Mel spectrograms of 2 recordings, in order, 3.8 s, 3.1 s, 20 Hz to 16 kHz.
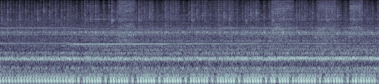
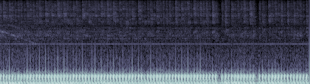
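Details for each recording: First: Engine with new turbo on stock parts, at low idle, pulsing rasp near four beats a second with loud rushing hiss as compressor sprays air back out its inlet, not building boost. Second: Rotary engine with a new turbo and blow-off valve wired up, warmed to about 140 degrees, closed-loop fuel on, mic at the front: a faint steady turbo whistle over the exhaust, boost no longer fluctuating, a normal healthy sound.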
